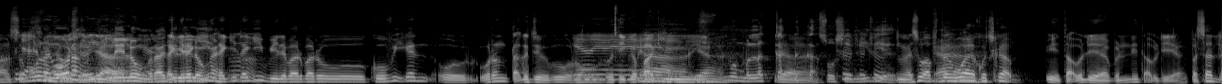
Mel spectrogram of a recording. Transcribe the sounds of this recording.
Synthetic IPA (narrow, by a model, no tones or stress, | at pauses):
asəmuɾaoɾaŋjaleloŋɾalaɡilalŋlaɡilaɡibilabaɾubaɾukovit̪̚kan | oo̰ɾaŋt̪aʔkəd͡ʒətuoɾaŋbət̪iɡapaɡiuməmə̃ləkatadəkat̪̚sosəlmiidiaəs̬oaft̪əwalakut͡ʃə̥kap̚ | it̪a̰ʔbəliabənənĩt̪a̰ʔbəlḭa̰pasal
